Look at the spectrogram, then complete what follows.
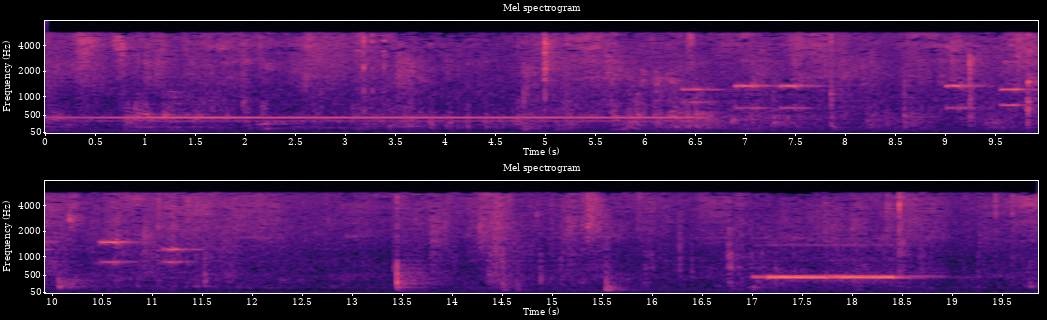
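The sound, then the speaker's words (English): A steady telephone dial tone hums for several seconds, then a quick series of touch-tone beeps as a number is dialed to call a chief deputy district attorney during a county meeting, followed later by a short tone burst, over a faint background. “We're going to go ahead and get Chief Deputy District Attorney on the phone.”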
